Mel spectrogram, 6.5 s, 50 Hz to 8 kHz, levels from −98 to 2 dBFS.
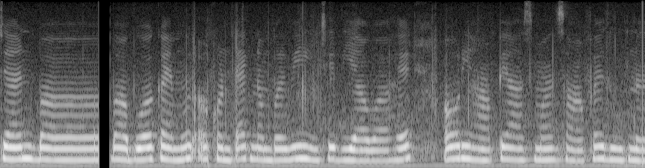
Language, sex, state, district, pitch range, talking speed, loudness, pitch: Hindi, female, Bihar, Kaimur, 195-215 Hz, 160 wpm, -15 LUFS, 200 Hz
